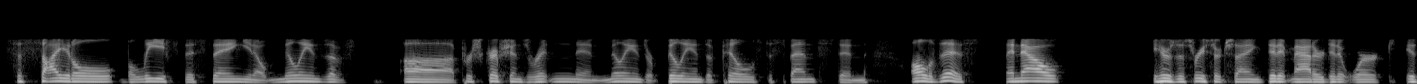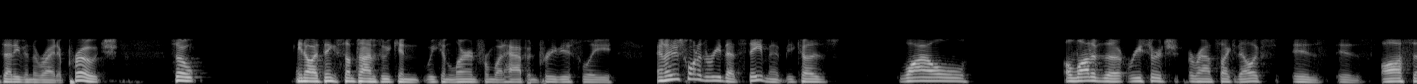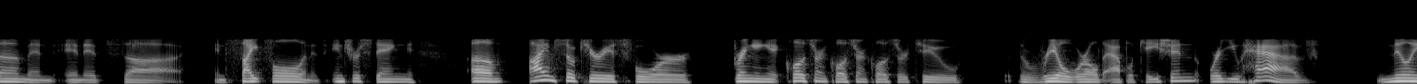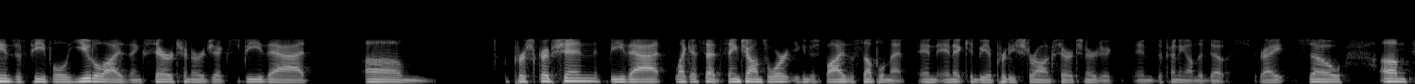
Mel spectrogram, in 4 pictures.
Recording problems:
high frequencies cut off; severe; nothing above 3 kHz

